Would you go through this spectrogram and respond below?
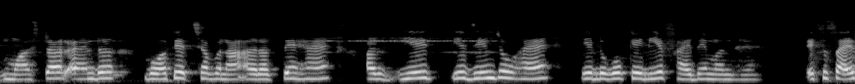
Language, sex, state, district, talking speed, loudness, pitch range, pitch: Hindi, female, Chhattisgarh, Bilaspur, 170 wpm, -16 LUFS, 245-285 Hz, 265 Hz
